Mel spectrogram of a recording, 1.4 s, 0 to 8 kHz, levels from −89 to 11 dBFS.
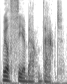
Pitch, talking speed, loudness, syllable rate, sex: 110 Hz, 175 wpm, -20 LUFS, 4.0 syllables/s, male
